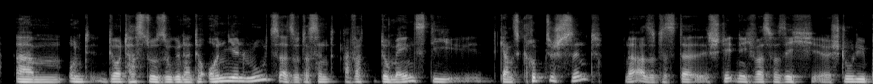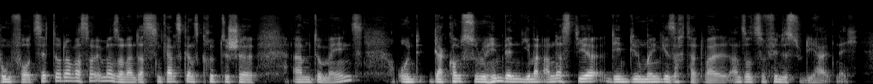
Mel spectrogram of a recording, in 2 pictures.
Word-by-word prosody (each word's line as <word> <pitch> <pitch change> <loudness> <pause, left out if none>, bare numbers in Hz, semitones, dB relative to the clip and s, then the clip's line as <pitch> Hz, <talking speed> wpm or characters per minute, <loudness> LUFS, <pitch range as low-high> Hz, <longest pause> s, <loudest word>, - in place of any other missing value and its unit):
ähm, 110 -2 +3
und 125 -3 0
dort 125 -3 +2
hast 120 +1 0
du 125 - +6
sogenannte 115 +1 +1
Onion 150 +3 +5
Roots, 215 +5 0
also 110 -1 0
das - - -3
sind 120 0 -3
einfach 120 +2 -3 0.2
Domains, 125 +7 +2
die 115 - -4
ganz 115 -2 0
kryptisch 165 0 +1
sind, 190 +8 -2 0.2
ne? 125 +2 0
Also 115 -6 0
das 105 0 -7
da 115 -2 -1
steht 140 0 -2
nicht, 125 -2 -1
was 120 0 -1
weiß 115 0 -4
ich, 120 0 0
äh, 110 - -5
Studi.vz 120 +2 0
oder 165 0 0
was 155 0 -1
auch 160 - -1
immer, 165 -1 0
sondern 110 -4 0
das 115 0 -2
sind 115 - -6
ganz, 130 0 0
ganz 130 -4 -1
kryptische, 120 -5 -1 0.4
ähm, 115 0 -2
Domains. 125 - -4 0.3
Und 120 -2 0
da 120 -2 +2
kommst 135 +1 +1
du - - 0
nur 120 - +5
hin, 140 +6 +3
wenn 130 -2 +4
jemand 125 +1 +1
anders 135 +2 -1
dir 135 0 +4
den 125 -2 +1
Domain 125 +1 +2
gesagt 125 0 -2
hat, - - -7
weil 100 -1 -4
ansonsten 115 +2 -4
findest 110 -3 -3
du - - -17
die - - -10
halt - - -10
nicht. - - -16
120 Hz, 210 wpm, -21 LUFS, 115-135 Hz, 0.4 s, du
